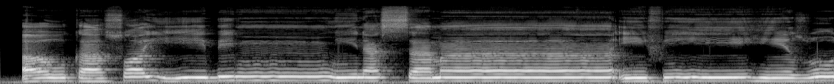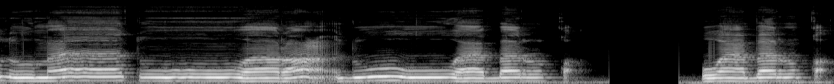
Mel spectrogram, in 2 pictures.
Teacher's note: Qa ini mati maka qalqalah, ada pantulan.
